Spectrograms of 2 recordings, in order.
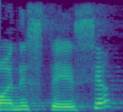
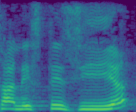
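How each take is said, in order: First: Anestesia stressed on TE, with an s sound; Spanish pronunciation. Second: Anestesia stressed on SI, with a z sound; Portuguese pronunciation. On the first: Teacher giving the Spanish word, stress on TE. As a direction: hit TE in anestesia. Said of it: "em espanhol". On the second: Teacher giving the Portuguese word, stress on the SI. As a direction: stretch ZI at the end of anestesia. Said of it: "em português nós teríamos". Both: Shown as a demonstration.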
